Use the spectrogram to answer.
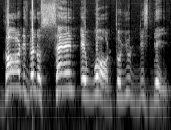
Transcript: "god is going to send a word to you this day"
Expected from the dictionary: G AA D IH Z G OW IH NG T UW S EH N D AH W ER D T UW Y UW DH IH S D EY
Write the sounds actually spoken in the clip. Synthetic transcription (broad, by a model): G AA D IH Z G OW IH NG T UW S EH N D AH W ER D T UW Y UW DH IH S D EY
